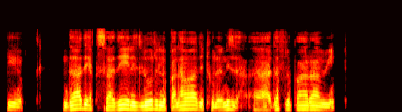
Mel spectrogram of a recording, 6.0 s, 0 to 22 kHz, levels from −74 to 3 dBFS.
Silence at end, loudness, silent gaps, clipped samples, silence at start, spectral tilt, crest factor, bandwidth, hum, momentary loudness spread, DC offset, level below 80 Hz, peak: 1.05 s; -13 LUFS; 0.39-0.53 s, 0.66-0.93 s; under 0.1%; 0.1 s; -6 dB/octave; 14 dB; 7.6 kHz; none; 10 LU; under 0.1%; -48 dBFS; 0 dBFS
